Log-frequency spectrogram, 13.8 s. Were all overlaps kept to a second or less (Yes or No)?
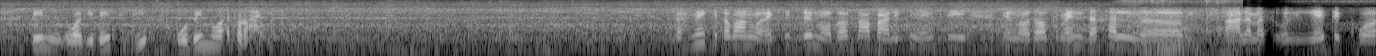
Yes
